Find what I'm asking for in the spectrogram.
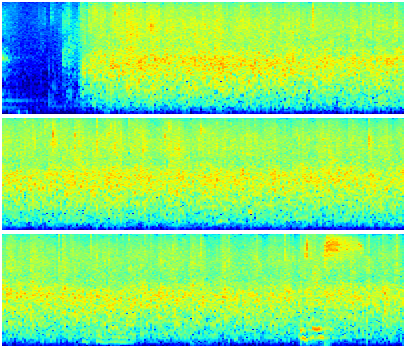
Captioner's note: applause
